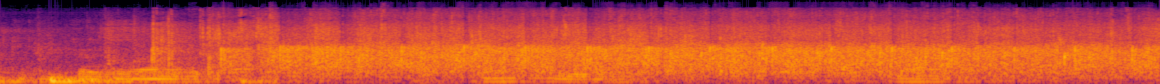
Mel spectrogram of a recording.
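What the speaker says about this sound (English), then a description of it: "Give you guys a round of applause." An audience at an Alzheimer's caregiver families summit applauds, a steady, loud wash of clapping from many hands that fills the room, with a voice speaking briefly over the start.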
